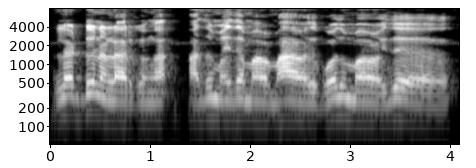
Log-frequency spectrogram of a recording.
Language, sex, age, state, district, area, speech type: Tamil, male, 60+, Tamil Nadu, Dharmapuri, rural, spontaneous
